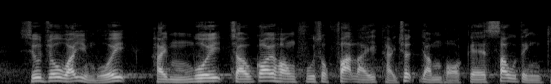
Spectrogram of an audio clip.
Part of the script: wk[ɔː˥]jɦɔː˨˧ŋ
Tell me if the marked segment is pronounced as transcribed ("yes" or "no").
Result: yes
